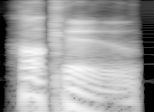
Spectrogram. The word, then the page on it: hokku: British English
